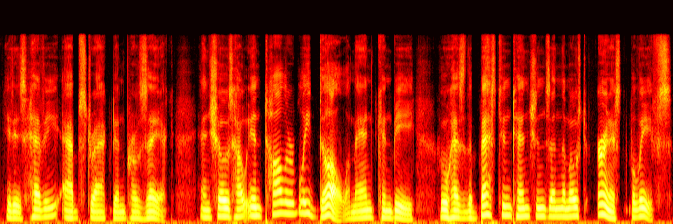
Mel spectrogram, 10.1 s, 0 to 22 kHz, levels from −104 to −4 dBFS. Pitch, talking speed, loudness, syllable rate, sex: 130 Hz, 150 wpm, -18 LUFS, 4.1 syllables/s, male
